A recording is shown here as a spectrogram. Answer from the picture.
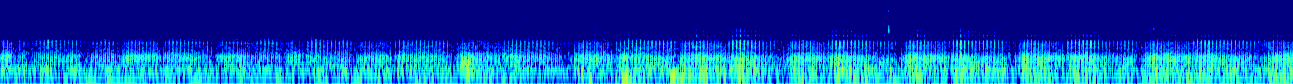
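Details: Just awake and cuddly, three-month-old Ragdoll kitten Aki purrs continuously. The deep, throbbing purr rises and falls in regular breath cycles for thirteen seconds, growing slightly louder in the second half.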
